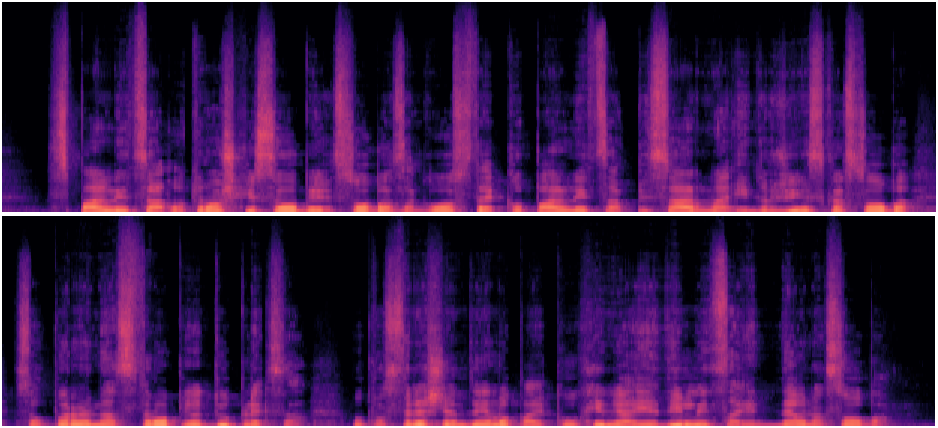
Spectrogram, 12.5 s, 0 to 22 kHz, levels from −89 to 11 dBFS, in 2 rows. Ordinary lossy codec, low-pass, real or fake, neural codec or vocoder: none; none; fake; codec, 44.1 kHz, 3.4 kbps, Pupu-Codec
